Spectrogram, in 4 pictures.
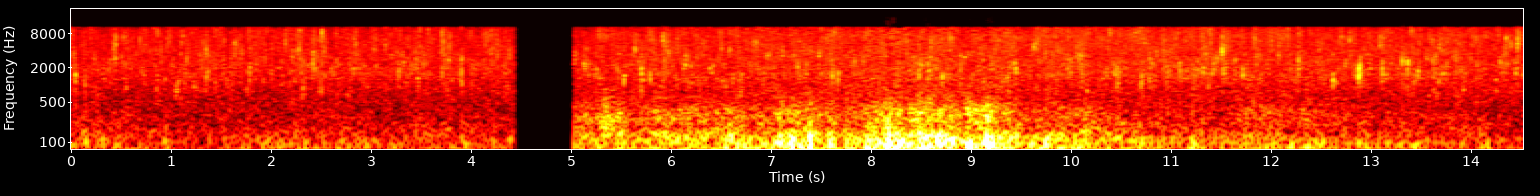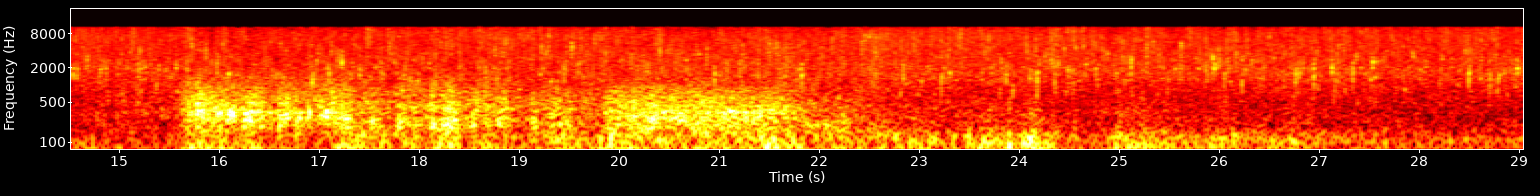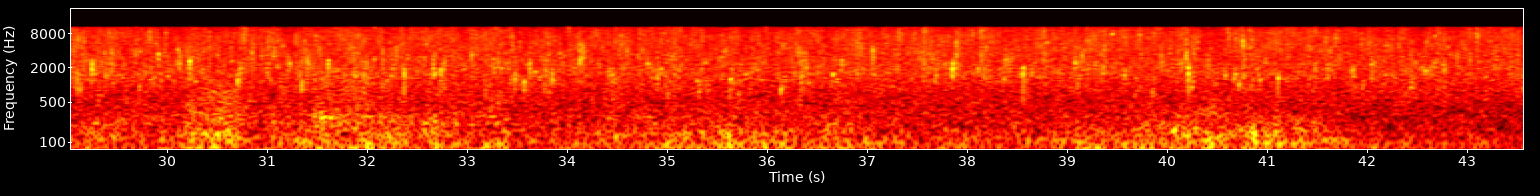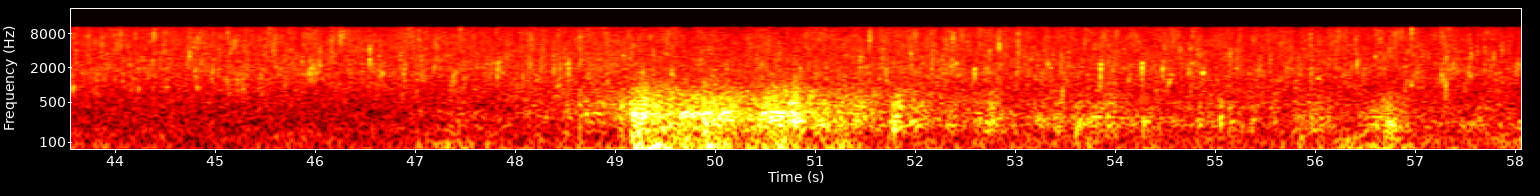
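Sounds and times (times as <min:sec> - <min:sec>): heavy rain: 0:00.0 - 0:58.0
rolling thunder: 0:05.0 - 0:37.4, 0:47.2 - 0:58.0.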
